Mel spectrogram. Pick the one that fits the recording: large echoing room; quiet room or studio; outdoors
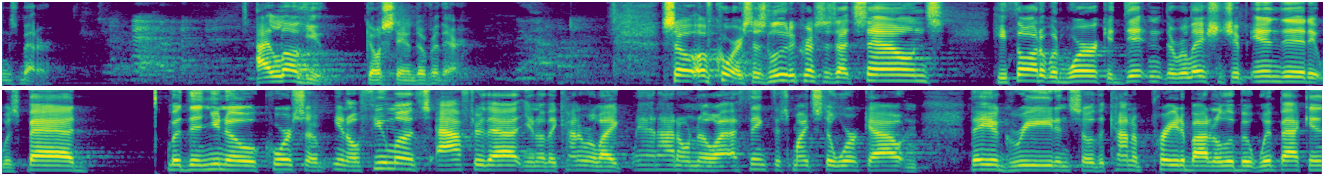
large echoing room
